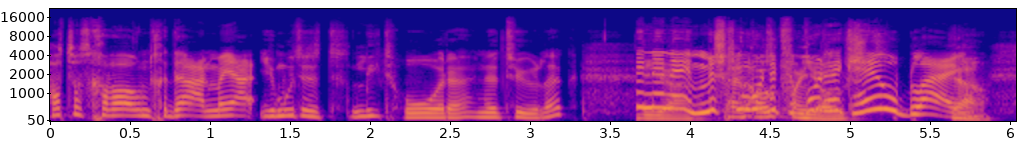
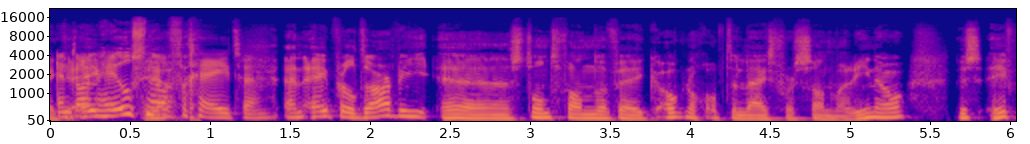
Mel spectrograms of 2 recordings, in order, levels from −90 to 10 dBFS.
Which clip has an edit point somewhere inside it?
first; 2 cuts; at 1.3 s, 3.7 s

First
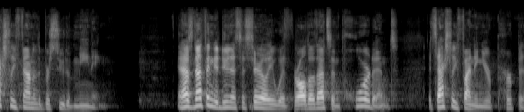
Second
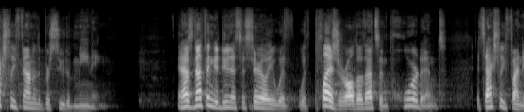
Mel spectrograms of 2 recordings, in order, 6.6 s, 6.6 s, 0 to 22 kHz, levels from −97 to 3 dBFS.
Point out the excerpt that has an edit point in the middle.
first; 1 cut; at 3.7 s

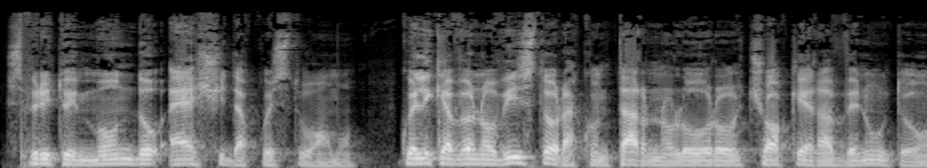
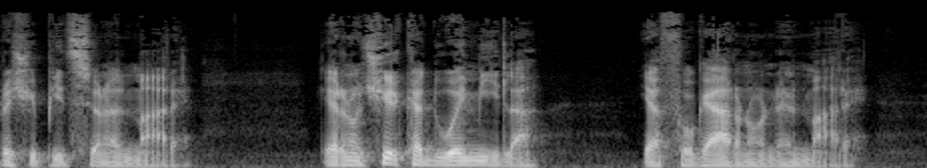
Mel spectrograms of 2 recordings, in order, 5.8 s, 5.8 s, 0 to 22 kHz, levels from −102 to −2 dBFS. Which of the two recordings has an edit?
first; 1 cut; at 2.4 s

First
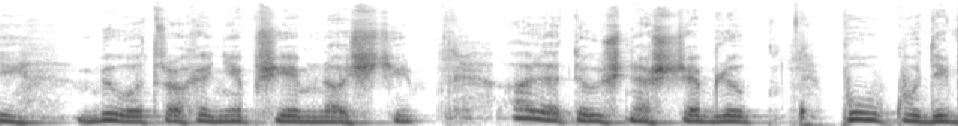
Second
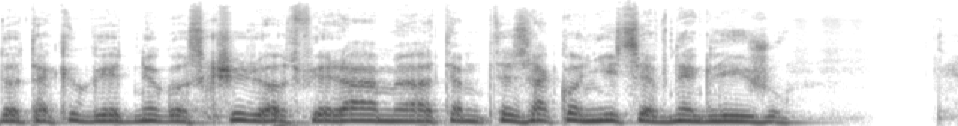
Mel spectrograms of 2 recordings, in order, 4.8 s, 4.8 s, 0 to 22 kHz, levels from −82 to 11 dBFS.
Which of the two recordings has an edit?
second; 1 cut; at 2.4 s

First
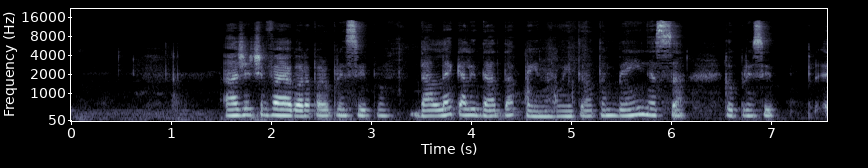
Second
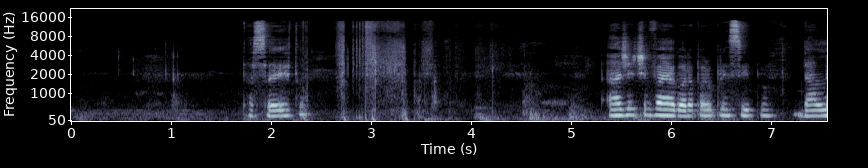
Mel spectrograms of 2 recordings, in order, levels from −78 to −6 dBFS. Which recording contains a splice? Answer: first; 3 cuts; at 1.5 s, 4.9 s, 6.5 s

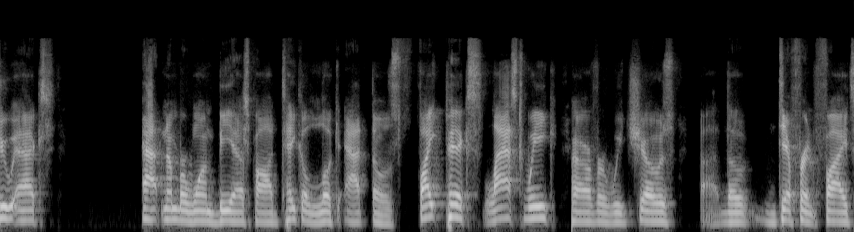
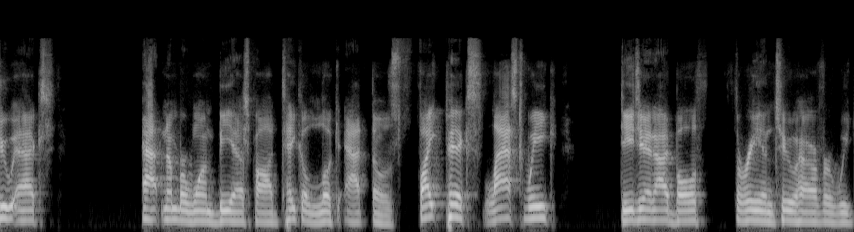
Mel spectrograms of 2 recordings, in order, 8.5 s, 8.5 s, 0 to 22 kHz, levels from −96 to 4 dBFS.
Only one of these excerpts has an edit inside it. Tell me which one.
first; 1 cut; at 5.7 s

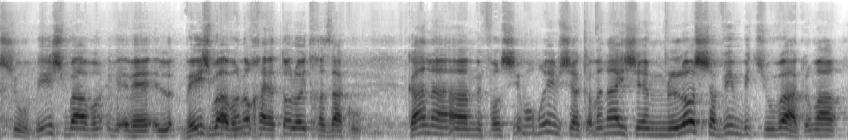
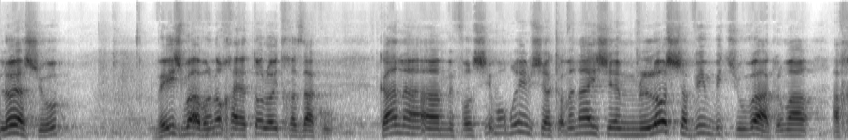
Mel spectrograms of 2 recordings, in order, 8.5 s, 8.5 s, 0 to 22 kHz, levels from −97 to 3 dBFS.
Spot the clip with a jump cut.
first; 1 cut; at 1.7 s

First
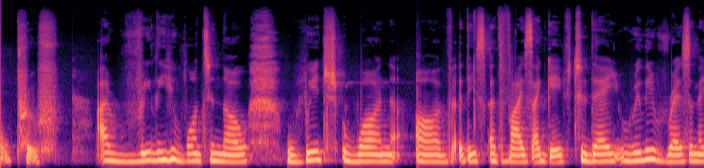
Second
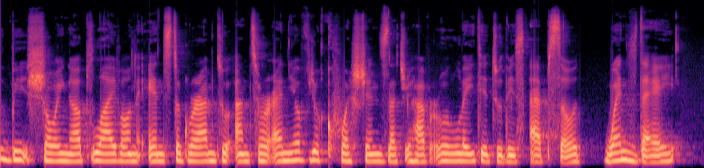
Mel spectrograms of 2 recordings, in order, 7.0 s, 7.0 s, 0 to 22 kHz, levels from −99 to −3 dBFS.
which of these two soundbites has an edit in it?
first; 1 cut; at 1.0 s

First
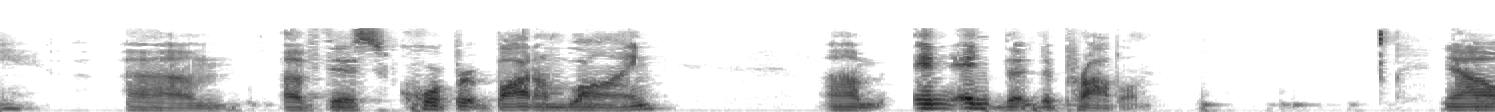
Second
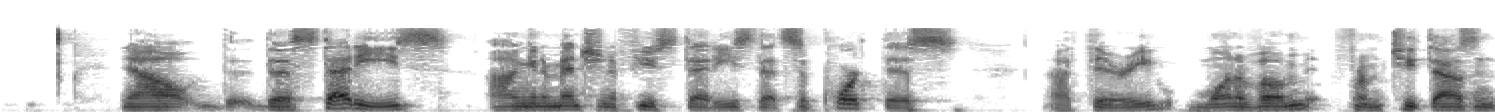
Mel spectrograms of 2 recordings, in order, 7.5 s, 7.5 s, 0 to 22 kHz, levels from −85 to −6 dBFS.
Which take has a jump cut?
first; 1 cut; at 4.9 s

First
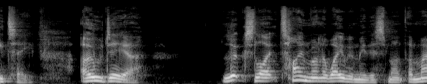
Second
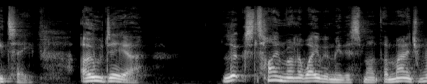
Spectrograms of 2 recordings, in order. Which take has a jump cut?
second; 1 cut; at 2.5 s

